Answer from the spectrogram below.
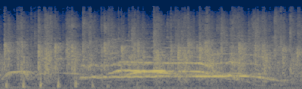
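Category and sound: crowd, applause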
